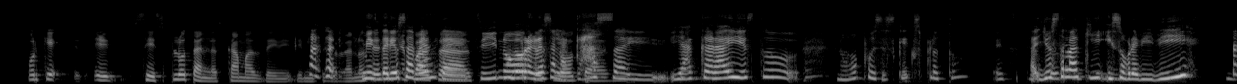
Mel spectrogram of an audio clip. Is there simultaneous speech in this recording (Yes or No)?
Yes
